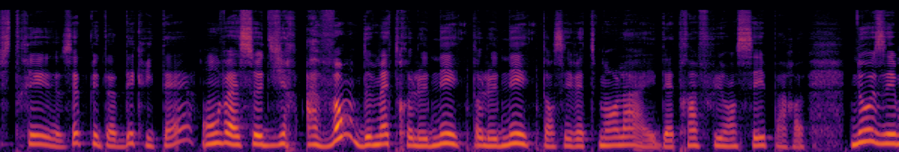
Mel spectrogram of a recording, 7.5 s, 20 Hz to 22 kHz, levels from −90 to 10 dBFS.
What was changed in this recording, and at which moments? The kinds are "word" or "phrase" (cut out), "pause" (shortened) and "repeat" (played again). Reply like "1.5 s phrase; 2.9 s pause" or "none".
3.9 s repeat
